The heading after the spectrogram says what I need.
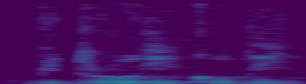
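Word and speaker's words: বিদ্রোহী কবি: called The Rebel poet bidi KU that's how they say it in the language uh and he was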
